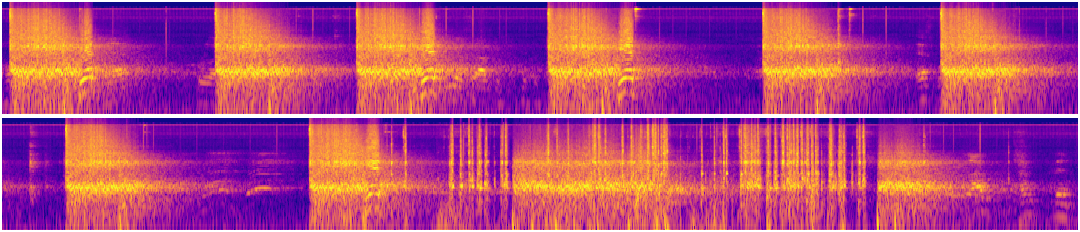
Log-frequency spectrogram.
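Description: AR-style semi-automatic rifle fired right beside the microphone, very loud: about eight shots spaced roughly two seconds apart, then a fast string of shots in the last third.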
